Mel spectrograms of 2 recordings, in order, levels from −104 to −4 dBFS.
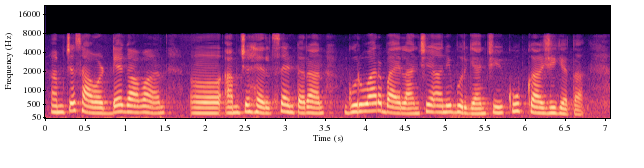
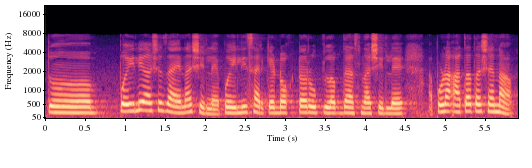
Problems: constant background noise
